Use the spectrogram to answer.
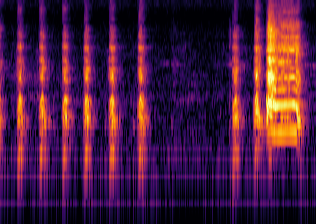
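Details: Chicken, rooster calling beside a brooding hen: six evenly spaced short clucks, a brief pause, then two quick clucks and a long, raspy, loud squawk.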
